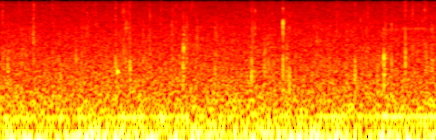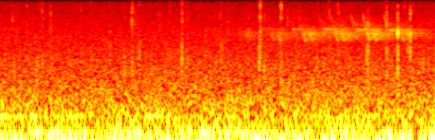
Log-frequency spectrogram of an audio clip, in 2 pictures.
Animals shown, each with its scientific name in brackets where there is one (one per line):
Black-throated Green Warbler (Setophaga virens)
Ovenbird (Seiurus aurocapilla)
